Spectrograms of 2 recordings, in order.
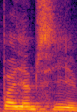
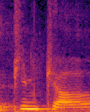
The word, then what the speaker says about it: PyMCA: have to pronounce it PyMCA, because I know that the Spanish people say PIMCA or whatever, so PyMCA, and there is a reason for that. Py for Python, MCA, multi-channel analyzer.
